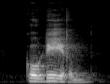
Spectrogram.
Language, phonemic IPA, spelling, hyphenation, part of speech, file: Dutch, /koːˈdeːrə(n)/, coderen, co‧de‧ren, verb, Nl-coderen.ogg
- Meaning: 1. to encode, encrypt 2. to write (computer) code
